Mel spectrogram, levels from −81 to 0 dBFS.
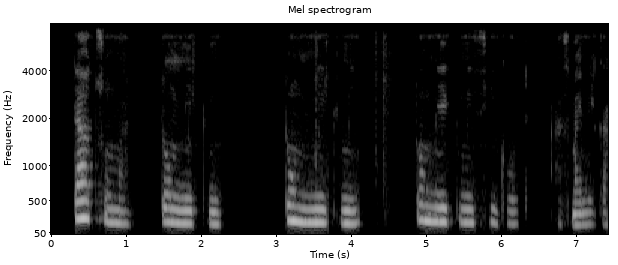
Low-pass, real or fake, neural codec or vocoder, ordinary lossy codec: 7.2 kHz; real; none; AAC, 48 kbps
